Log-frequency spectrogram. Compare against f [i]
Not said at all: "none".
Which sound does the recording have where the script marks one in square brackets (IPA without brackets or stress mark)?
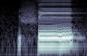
ĩ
